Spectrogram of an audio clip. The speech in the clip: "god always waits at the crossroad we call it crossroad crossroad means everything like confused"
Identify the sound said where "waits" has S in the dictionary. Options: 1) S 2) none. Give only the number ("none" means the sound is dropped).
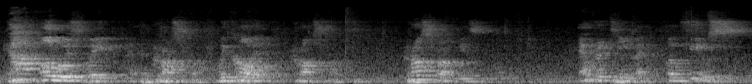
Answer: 2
